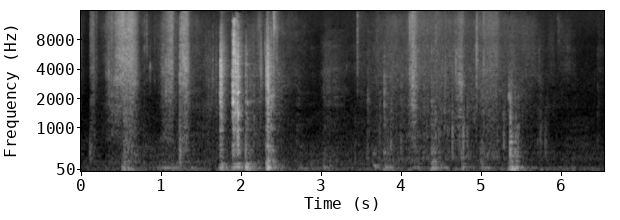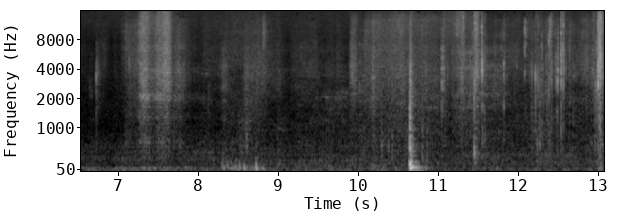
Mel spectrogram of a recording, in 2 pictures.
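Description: Scattered knocks and clunks of campervan cupboard panels being handled and of footsteps in the small cabin, the loudest a sharp knock near the end.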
